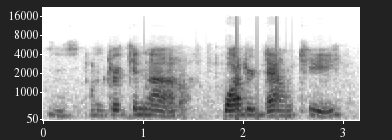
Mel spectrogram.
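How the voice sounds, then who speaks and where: An older woman with soft, toothless articulation from a sore mouth, chatting casually and a little self-consciously on a livestream in a rambling way. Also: lowish voice, steady tone, takes it slowly, husky. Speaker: livestream host. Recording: dull lo-fi webcam or phone audio.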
